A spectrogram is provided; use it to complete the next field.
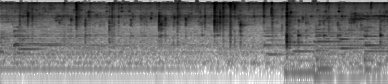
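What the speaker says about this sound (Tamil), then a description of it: "எண்ணெய் சூடாகிடுச்சு. இதை வந்து கொஞ்சம் கருவேப்பிலை சேர்த்துடலாம்." Curry leaves hit hot oil in a pan at the start of a prawn fry, giving a steady crackling sizzle with sharper pops and a few light utensil clinks, at moderate level with no voices.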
